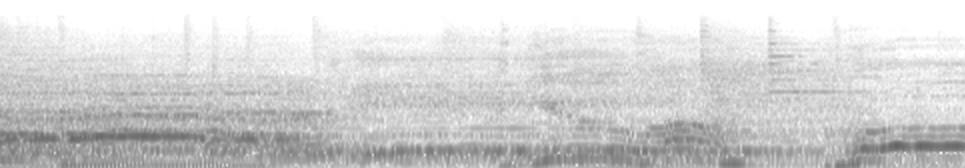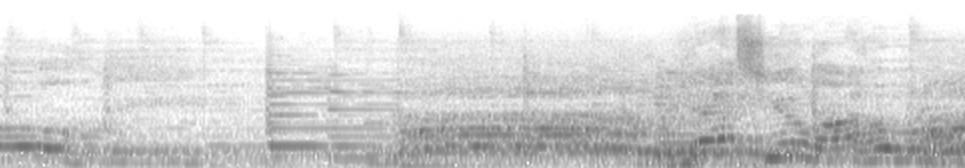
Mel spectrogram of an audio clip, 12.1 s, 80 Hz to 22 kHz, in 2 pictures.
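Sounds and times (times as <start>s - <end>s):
congregation singing: 0.0s - 7.3s, 8.4s - 12.0s
man singing into a microphone: 3.3s - 7.6s, 10.2s - 11.8s.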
